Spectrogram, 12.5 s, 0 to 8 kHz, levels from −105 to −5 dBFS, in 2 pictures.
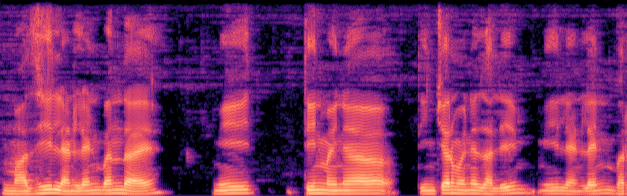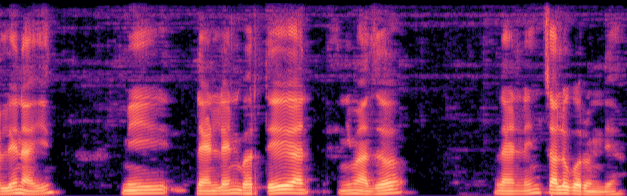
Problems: constant background noise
